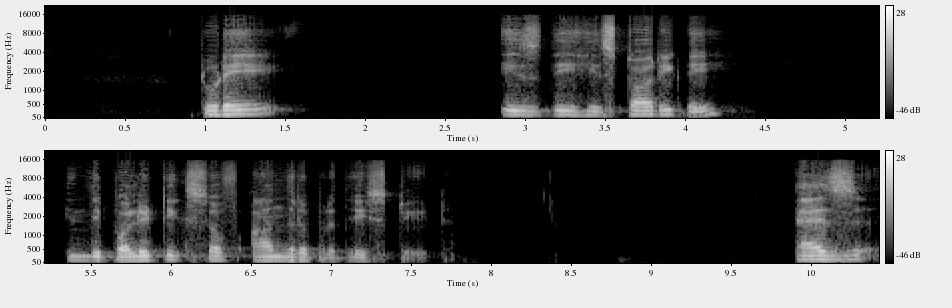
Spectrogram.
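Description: A man speaks steadily into a microphone, in short phrases with pauses.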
